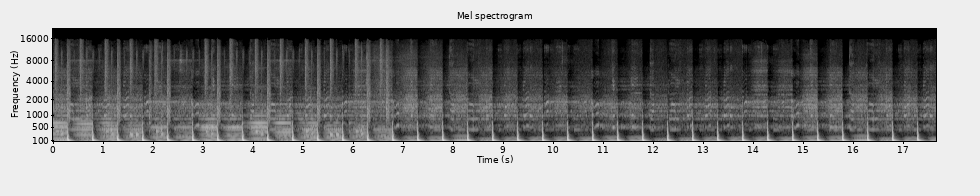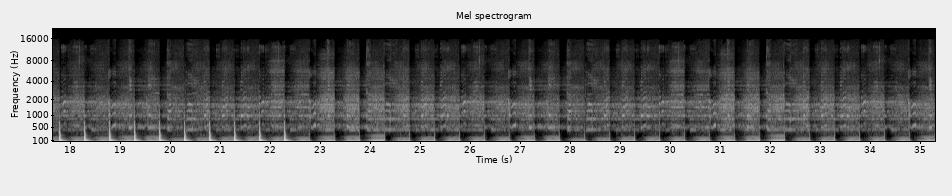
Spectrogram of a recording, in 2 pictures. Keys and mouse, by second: 3.1 shift+d, 3.8 shift+z, 4.9 click, 6.1 drag, 8.3 ctrl+z, 9.2 g, 11.0 shift+d, 12.3 click, 12.6 g, 12.9 z, 13.2 click, 14.7 r, 14.9 r, 16.4 click, 17.0 KP_0, 19.0 r, 19.2 r, 20.5 click, 24.0 ctrl+s, 27.8 click, 28.7 click, 29.1-32.8 drag.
